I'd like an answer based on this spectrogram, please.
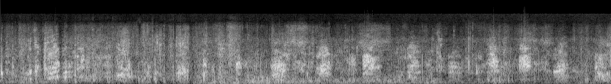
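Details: Two puppies, a Presa Canario and a Neapolitan Mastiff, play-fighting; dense gruff yapping and growling barks come in quick irregular bursts throughout, some higher and whinier, with snorting grunts.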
